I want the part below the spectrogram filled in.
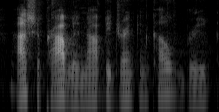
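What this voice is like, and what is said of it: Slight put-on accent. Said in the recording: “You had like a little accent that came out... That was Countess Von Fifi returning from the grave.”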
